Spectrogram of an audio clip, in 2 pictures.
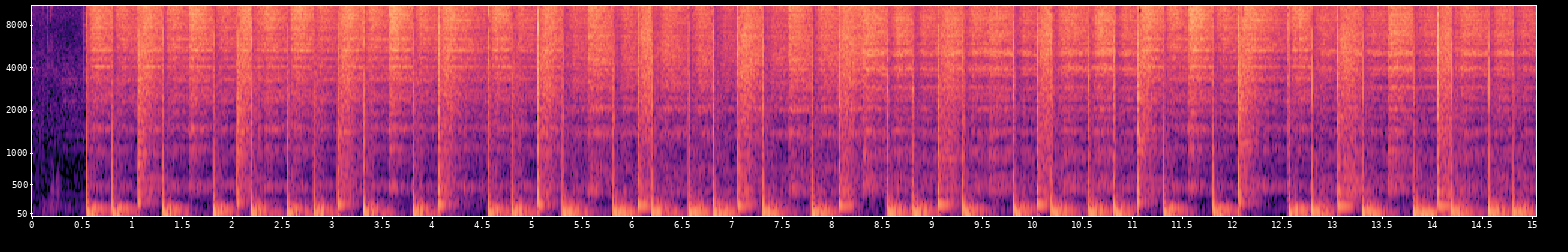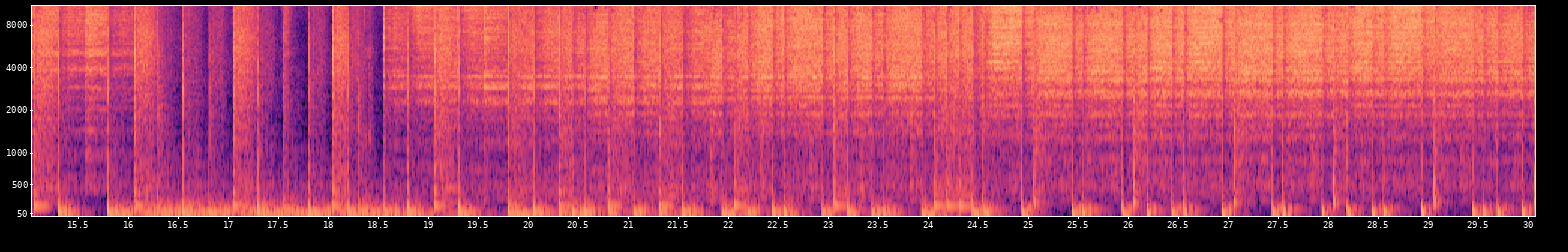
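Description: Rock drum patterns from the UJAM Virtual Drummer BRUTE sampled drum plugin: kick, snare, hi-hat and cymbals playing grooves and fills, starting about half a second in. The kit and pattern change several times as different drum kits are auditioned, with more cymbal wash in the later part.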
